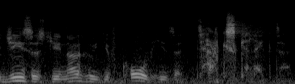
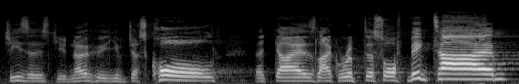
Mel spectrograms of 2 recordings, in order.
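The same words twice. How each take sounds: First: Hushed aside. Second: Disciples protest to Jesus, outraged and loud; indignant protest. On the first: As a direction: drop to a lower, soft whisper at the end. Disciples muttering aside to Jesus. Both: Retold or imitated.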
